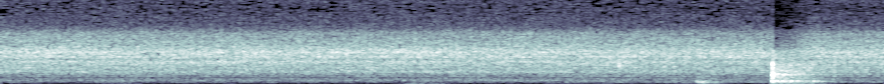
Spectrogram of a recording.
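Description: Diced pork frying in oil in a large frying pan: a steady sizzle, with a single sharp knock a little under four seconds in.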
